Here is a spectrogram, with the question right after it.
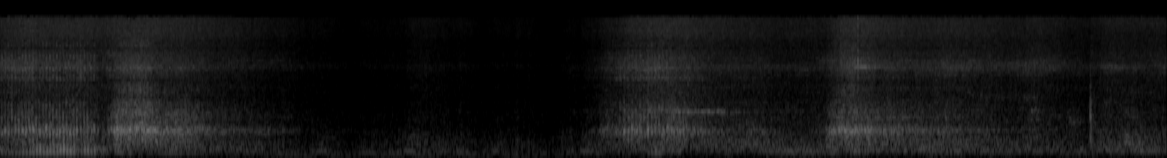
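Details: Bertie, a sleeping Basset Hound, snoring indoors: three rough, rasping snore bursts spaced a few seconds apart, with quiet breathing in the gaps.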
